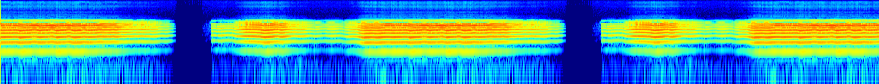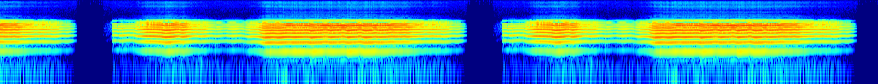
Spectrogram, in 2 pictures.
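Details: High mosquito whine in about seven passes, each lasting one to two seconds and separated by short silences, with a steady reedy pitch and bright overtones and no other sounds.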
